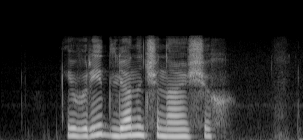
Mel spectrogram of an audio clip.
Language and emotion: Russian, neutral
